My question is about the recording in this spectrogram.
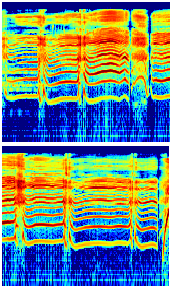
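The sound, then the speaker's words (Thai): A child cries loudly and continuously in repeated wailing bursts, each rising and falling in pitch with sharp gasping breaks between them, with no other voices. “อ้าว ได้ลูกโป่งคืนแล้ว ทำไมถึงยังร้องไห้อีกล่ะ”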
